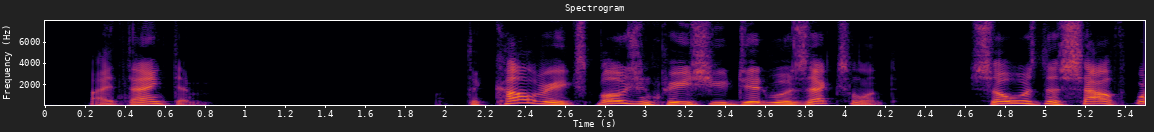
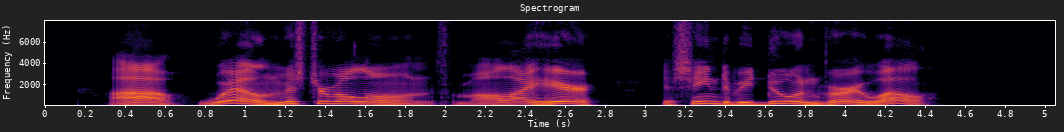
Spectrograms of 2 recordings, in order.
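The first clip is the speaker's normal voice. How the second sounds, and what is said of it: Kindly Scottish accent. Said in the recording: “he said in his kindly Scotch accent.”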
